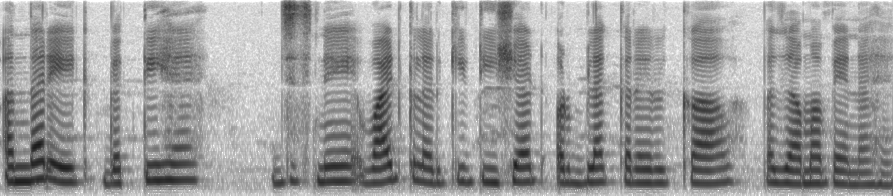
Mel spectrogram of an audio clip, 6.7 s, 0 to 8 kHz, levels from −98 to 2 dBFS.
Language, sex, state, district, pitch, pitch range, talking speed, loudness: Hindi, female, Rajasthan, Jaipur, 215 Hz, 205-230 Hz, 150 wpm, -18 LUFS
